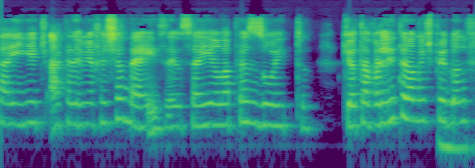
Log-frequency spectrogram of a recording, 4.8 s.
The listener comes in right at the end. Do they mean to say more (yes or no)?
no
